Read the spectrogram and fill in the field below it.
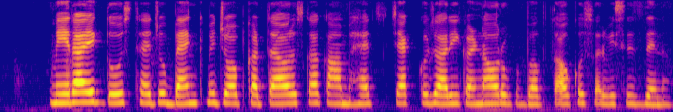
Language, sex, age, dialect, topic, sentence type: Hindi, female, 31-35, Hindustani Malvi Khadi Boli, banking, statement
